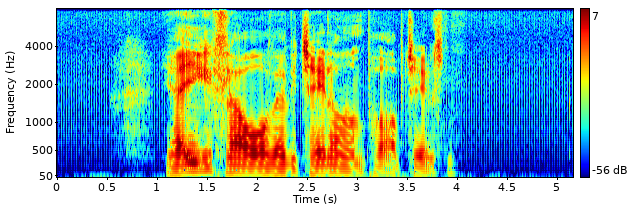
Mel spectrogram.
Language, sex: Danish, male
